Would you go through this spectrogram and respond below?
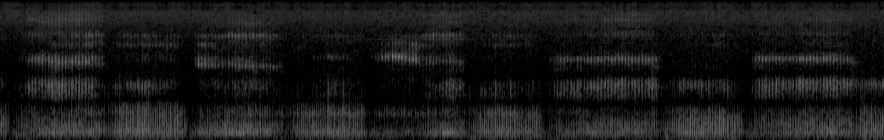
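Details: Kitten seeking affection with a booming purr that sounds like snoring; steady rumbling pulses alternate with breathy pauses about once a second, a thin high whine riding on some breaths.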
